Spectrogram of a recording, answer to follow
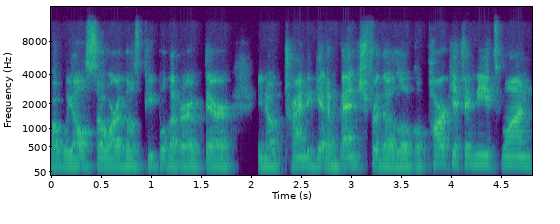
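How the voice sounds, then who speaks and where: Somewhat breathy and fairly high-pitched, a man speaks at a fairly quick pace. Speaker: Rotary youth exchange volunteer presenter. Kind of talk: virtual info session presentation. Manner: fast.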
